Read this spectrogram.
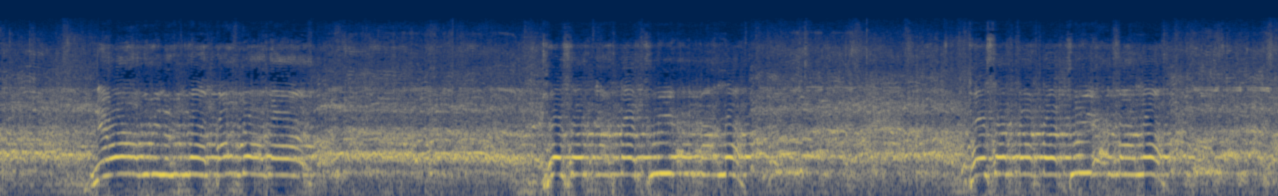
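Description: A large crowd chants slogans in unison outdoors.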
